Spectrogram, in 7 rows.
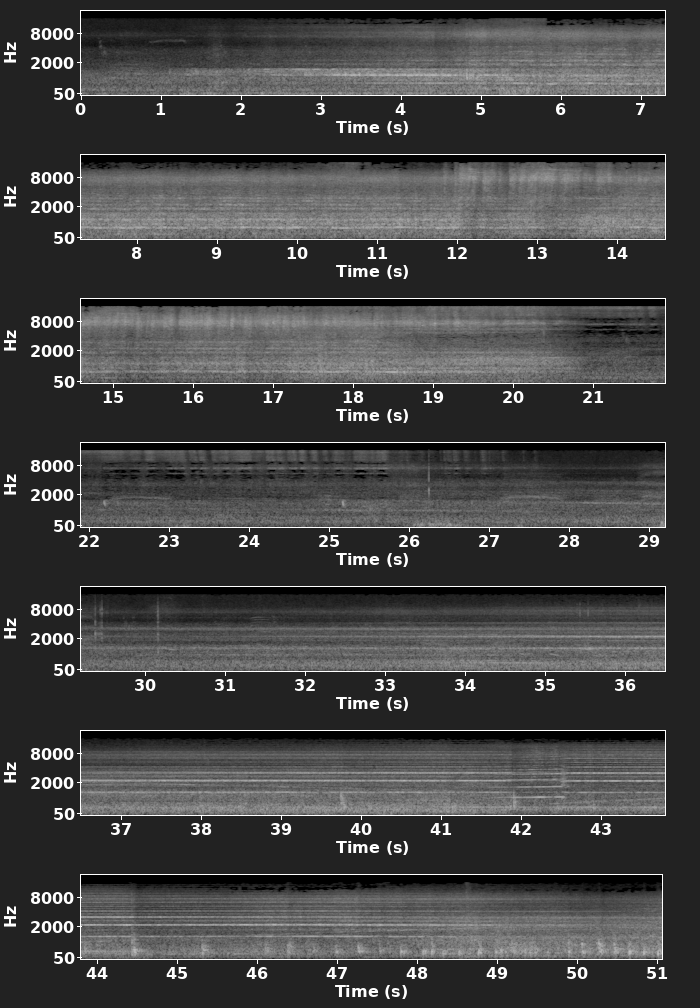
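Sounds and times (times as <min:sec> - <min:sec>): high-speed train passing: 0:00.0 - 0:51.0
high ringing tone: 0:01.3 - 0:10.6, 0:33.0 - 0:50.0.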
